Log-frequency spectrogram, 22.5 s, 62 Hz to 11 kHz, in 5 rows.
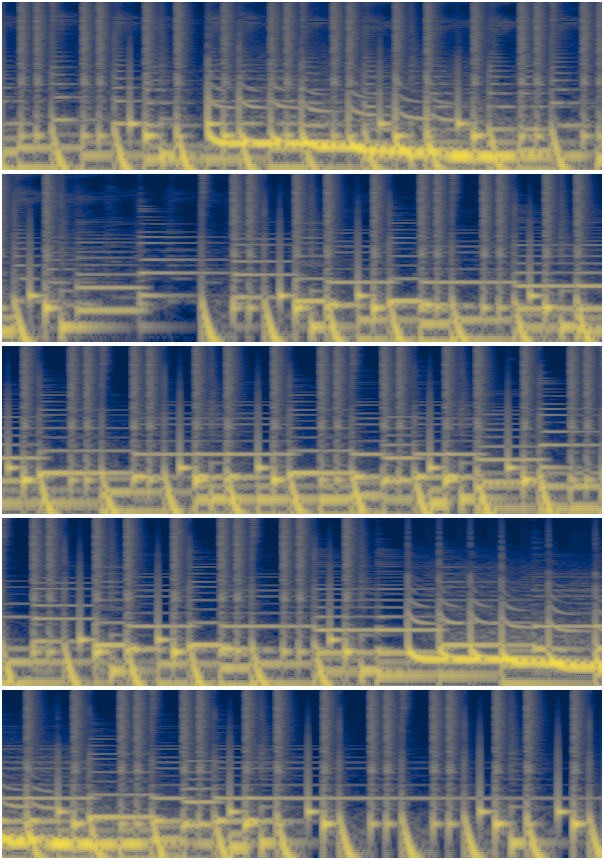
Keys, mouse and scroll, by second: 0.7 alt+click, 1.3-3.0 shift+middle drag, 3.0 alt+shift+click, 3.8-5.0 shift+middle drag, 5.0 shift+click, 5.9 shift+click, 7.3 shift+click, 10.9 ctrl+e, 11.9 3, 12.0 click, 13.1 ctrl+l, 13.6 Tab, 14.3 ctrl+a, 15.5 Tab, 16.0-16.4 scroll down 1, 16.4 u.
